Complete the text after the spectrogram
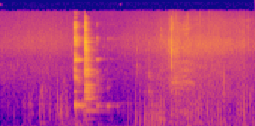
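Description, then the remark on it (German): Wine glasses clink together in a toast, one bright ringing touch followed quickly by a second, with a brief shimmering tail and quiet rustle afterward. “Zum Wohl, freut mich. Zum Wohl.”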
